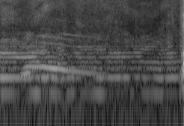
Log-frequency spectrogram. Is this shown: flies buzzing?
yes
